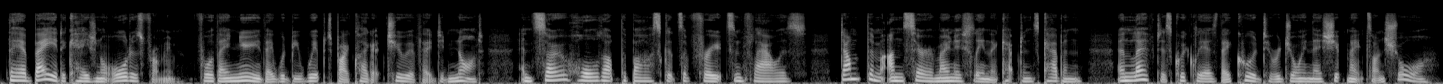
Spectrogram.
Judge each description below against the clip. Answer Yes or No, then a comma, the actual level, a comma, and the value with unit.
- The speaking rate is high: Yes, fast, 210 wpm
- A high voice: No, medium, 155 Hz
